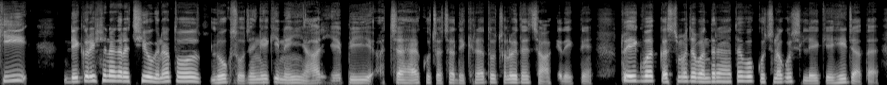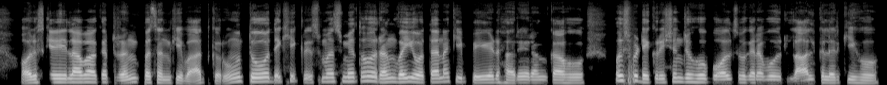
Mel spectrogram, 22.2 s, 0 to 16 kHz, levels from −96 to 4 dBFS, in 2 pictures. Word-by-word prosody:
कि 210 +2 0 0.6
डेकोरेशन 195 +5 +4
अगर 200 -2 +6
अच्छी 185 +2 +1
होगी 175 -5 +5
ना 175 +2 +3
तो 185 - +2 0.4
लोग 145 +3 +2
सोचेंगे 130 +6 -3
कि, 150 - -4
"नहीं 125 0 -3
यार 110 +4 -3
ये 110 - -6
भी 120 0 -3
अच्छा 125 - -3
है, 115 +1 -1
कुछ 130 - -8
अच्छा 120 +3 -4
दिख 110 -2 -11
रहा 125 - -2
है 130 - -2
तो 145 - 0
चलो 140 +1 -1
इधर 135 -1 0
जा - - -3
के 420 - -6
देखते 390 - -8
हैं।" - - -10 0.4
तो - - +2
एक 205 -1 +7
बार 205 0 +7
कस्टमर 185 +3 +1
जब 180 -2 +3
अंदर 170 +2 +1
आ 170 - +1
जाता 165 +4 -2
है 195 - +1
वो 190 - +4
कुछ 155 0 -5
ना 155 - +1
कुछ 170 0 -4
लेके 110 +2 -3
ही 145 - +2
जाता - - -4
है - - -9 0.5
और 125 - +5
उसके 150 +2 +2
अलावा 150 0 +5
अगर 150 +1 -1 0.2
रंग 145 +7 +1
पसंद 130 -3 0
की 120 -2 0
बात - - +1
करूँ, 170 +4 -1
तो 170 +1 +4
देखिए 100 - -4
क्रिसमस 170 +4 -3
में 180 0 +2
तो 190 0 +2
रंग 160 +2 +1
वही 160 +2 +5
होता 150 -2 +2
है 155 - +5
ना 175 +2 -2
कि 160 - -3
पेड़ 135 +2 +1
हरे 130 +2 0
रंग 125 0 -4
का 125 - +3
हो 120 - -1 0.5
और 215 - +6
उसमें 210 0 0
डेकोरेशन 145 +4 -1
जो 160 -1 0
हो 150 0 +2
बॉल्स 140 +1 0
वगैरह 135 -1 0
वो 135 - +1 0.2
लाल - - +2
कलर 120 -2 0
की 130 - -3
हो, 115 -2 -2
145 Hz, 220 wpm, -26 LUFS, 125-170 Hz, 0.6 s, एक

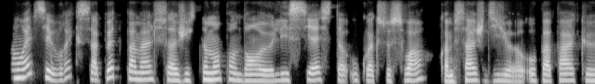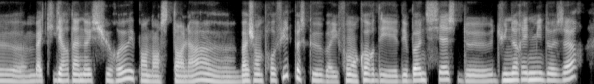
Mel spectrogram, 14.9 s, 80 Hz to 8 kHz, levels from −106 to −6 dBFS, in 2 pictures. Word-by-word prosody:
Ouais, 245 +6 +3
c'est 265 -10 +1
vrai 180 +8 -5
que - - -8
ça 195 -3 0
peut 185 +7 0
être 270 +1 +1
pas 215 -2 +4
mal 195 +1 +1
ça 185 -3 0
justement 190 +3 +1
pendant, 175 -5 0
heu, 155 -1 +3
les 180 +3 -3
siestes 185 +1 +2
ou 175 - -9
quoi 160 0 -1
que - - -5
ce 165 - -4
soit. 175 +6 +1 0.2
Comme 155 -1 +2
ça, 180 +5 +3
je 165 -3 +1
dis, 165 +2 -4
heu, 160 - -1
au 170 - -2
papa, 175 +1 +1
que, 165 -4 -3
hem, 150 +1 -6
ben, 160 - +2
qu'il 180 - -7
garde 170 -1 +3
un 165 -1 +3
œil 165 0 +1
sur 165 0 +1
eux 210 +4 +2
et 225 - -1
pendant 155 -5 -2
ce - - 0
temps-là, 150 -2 -1
heu, - - -10
bah, 160 +3 +3
j'en 170 +1 +4
profite 185 - -3
parce 235 -6 +2
que, 170 -2 -2
bah, 150 -3 -5
ils 140 - -6
font 170 - 0
encore 170 +2 +1
des 155 -3 -3
des 160 +2 -2
bonnes 175 +3 +3
siestes 195 0 -1
de 155 -1 -3
d'1 180 +3 +1
heure 185 0 +2
et 195 - +3
1/2, 190 0 +2
2 175 -1 -2
heures 225 +8 +1
175 Hz, 245 wpm, -24 LUFS, 160-190 Hz, 0.2 s, pas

